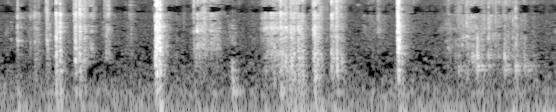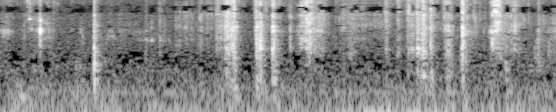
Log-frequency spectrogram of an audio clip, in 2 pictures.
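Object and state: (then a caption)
Soap bar being shaved. A utility knife blade shaves a flat, solid light blue soap bar held in the palm into flaky chips. Quiet, crisp, bright scraping and crunching strokes come in uneven bursts, with a few sharp clicks as the blade cuts.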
